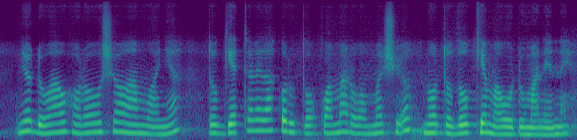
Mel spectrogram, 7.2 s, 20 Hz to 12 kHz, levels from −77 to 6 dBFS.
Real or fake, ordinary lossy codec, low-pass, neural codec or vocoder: fake; none; none; codec, 24 kHz, 0.5 kbps, DualCodec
